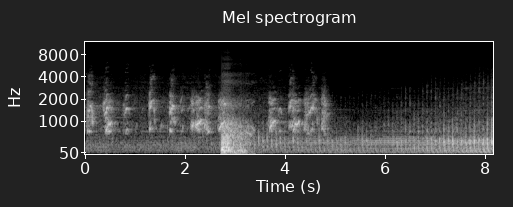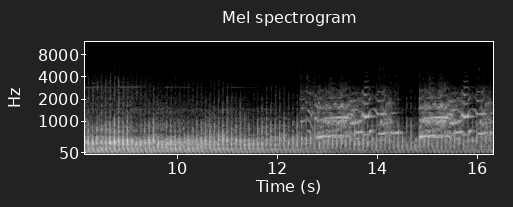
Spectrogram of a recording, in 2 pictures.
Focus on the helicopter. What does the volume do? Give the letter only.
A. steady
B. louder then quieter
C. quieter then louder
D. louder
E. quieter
B.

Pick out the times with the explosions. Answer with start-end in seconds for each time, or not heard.
2.7-3.4.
